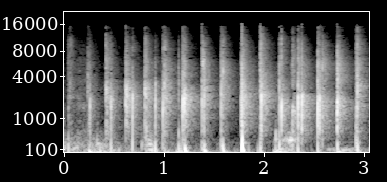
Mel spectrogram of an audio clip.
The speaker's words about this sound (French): Bravo. Tonnerre d'applaudissements.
